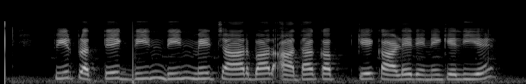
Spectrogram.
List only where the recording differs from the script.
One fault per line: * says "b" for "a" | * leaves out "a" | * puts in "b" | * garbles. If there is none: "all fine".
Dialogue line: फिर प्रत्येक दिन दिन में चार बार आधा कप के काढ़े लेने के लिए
all fine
